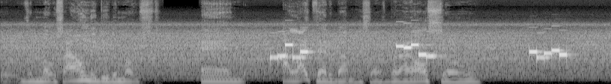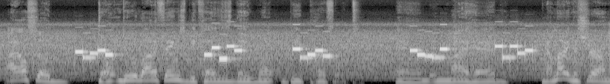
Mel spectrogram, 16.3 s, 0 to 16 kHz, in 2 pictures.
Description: Five-tone selective call (CCIR), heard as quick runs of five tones, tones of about 100 ms, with radio hiss, a squelch burst at the end and speech in English. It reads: 23326 09943 62574 62574 49107 82473 74328 02057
